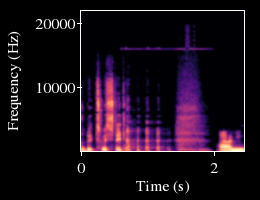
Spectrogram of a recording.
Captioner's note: laughs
